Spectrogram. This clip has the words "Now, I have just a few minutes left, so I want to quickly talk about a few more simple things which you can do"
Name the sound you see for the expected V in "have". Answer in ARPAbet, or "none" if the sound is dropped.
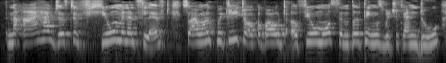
V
